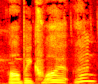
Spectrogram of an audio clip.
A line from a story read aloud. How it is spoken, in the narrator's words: he says quietly, in his special voice he uses for being quiet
